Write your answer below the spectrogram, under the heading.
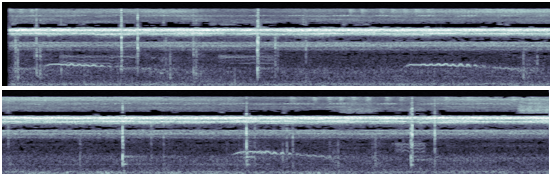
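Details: An Eastern screech owl calls from a tree branch at night, giving three quavering, descending whinnies, each about a second long and spaced roughly four seconds apart, over a steady chorus of night insects.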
